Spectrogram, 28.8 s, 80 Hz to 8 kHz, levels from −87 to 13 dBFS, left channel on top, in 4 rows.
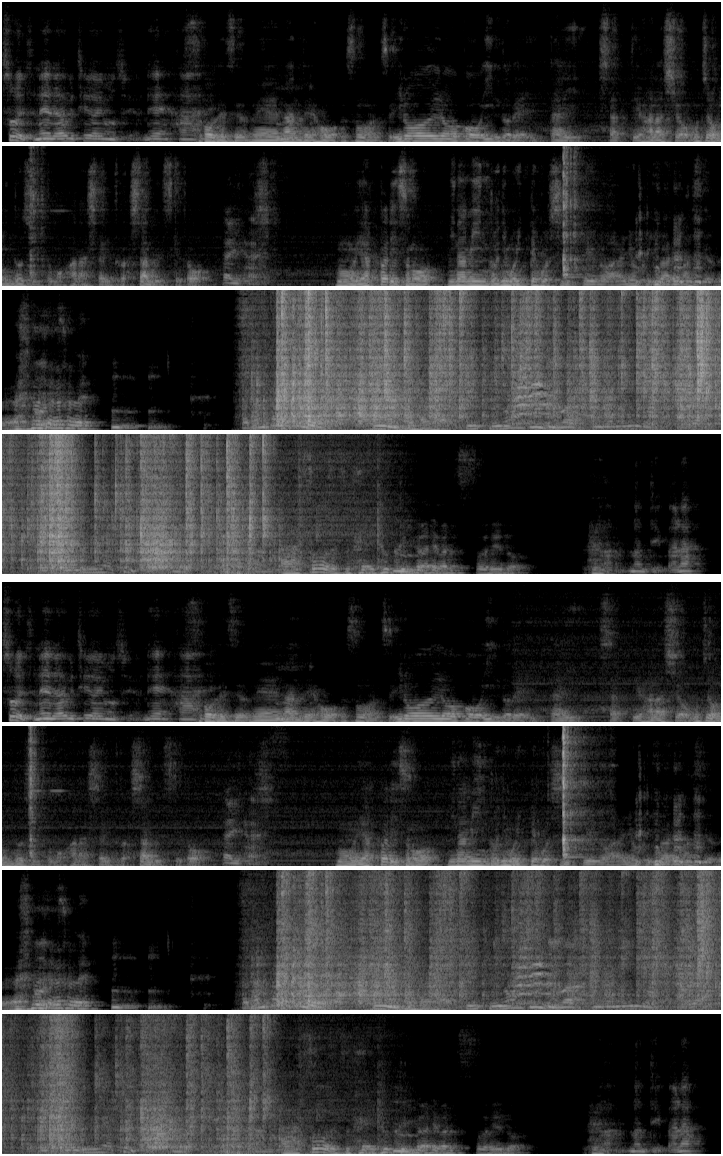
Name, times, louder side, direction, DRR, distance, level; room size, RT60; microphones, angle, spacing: voice 1, 0.0-2.0 2.7-3.1 9.4-9.9 13.5-14.2 14.7-16.1 16.9-18.5 19.0-21.5 21.9-23.8 24.1-24.6 25.5-25.8 27.5-28.5, equal, ahead, 3 dB, 2.1 m, -40 dB
voice 2, 2.0-9.2 9.7-9.8 10.5-15.3 16.8-17.7 18.4-18.9 24.4-26.8 27.4-27.7, left 1 dB, 45° left, -1 dB, 3.5 m, -37 dB
sound 1, 5.1-13.4, right 9 dB, 65° right, 1.7 m, -43 dB
sound 2, 16.8-24.9 25.3-25.4, left 7 dB, 80° left, 1.7 m, -28 dB
21.5 x 13.0 x 2.3 m, 0.30 s
head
